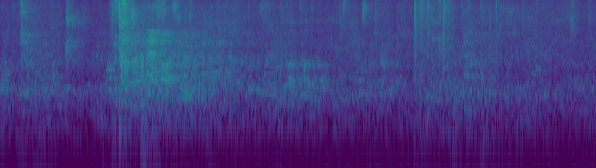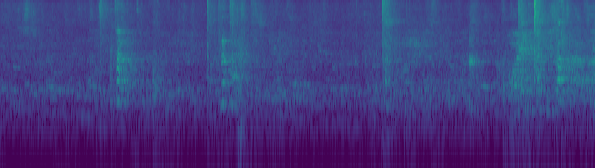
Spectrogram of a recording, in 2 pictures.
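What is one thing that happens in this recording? Punches thud against gloves and bodies.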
